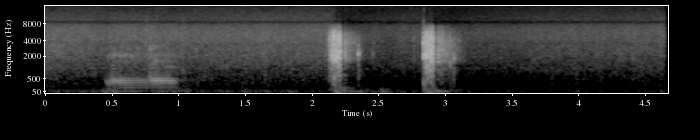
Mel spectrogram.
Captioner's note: rifle cocks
